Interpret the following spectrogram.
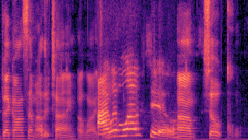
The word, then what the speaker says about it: Elijah: Okay, it's the letter L, the letter I, and then J. J-U-H. That's not how it's spelled. That's how you pronounce it. So L-I-J. Elijah. Yeah. So it's not Elijah. Right. It's Elijah.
